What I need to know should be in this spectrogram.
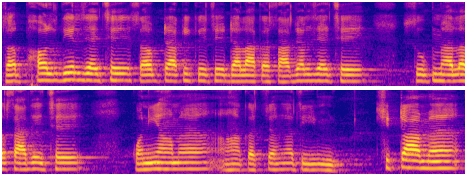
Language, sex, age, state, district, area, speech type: Maithili, female, 60+, Bihar, Saharsa, rural, spontaneous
